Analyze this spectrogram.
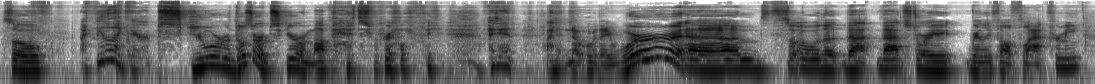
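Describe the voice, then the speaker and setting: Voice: mid-range voice, big pitch swings, measured pace, slightly rough. Casual vlog-style book reviewer, unscripted and hesitant, rambles and trails off with small chuckles.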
